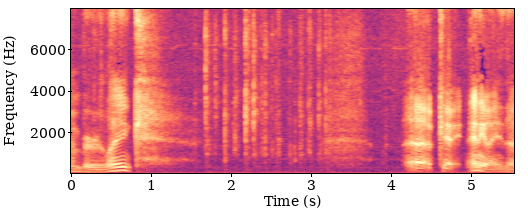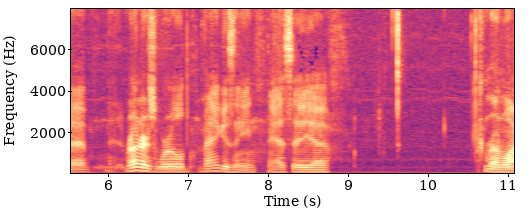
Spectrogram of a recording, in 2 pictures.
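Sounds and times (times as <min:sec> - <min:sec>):
speech: 0:00.1 - 0:01.0, 0:04.2 - 0:08.9, 0:10.7 - 0:11.0
typing on a computer keyboard: 0:01.5 - 0:03.3.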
